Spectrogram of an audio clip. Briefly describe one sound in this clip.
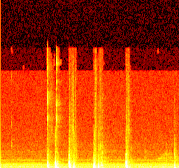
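Stone blocks are set down with short dull knocks.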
